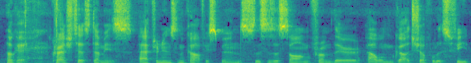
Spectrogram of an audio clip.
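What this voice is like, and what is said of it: Smooth radio announcer voice. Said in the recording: “use your radio voice ... My radio voice”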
